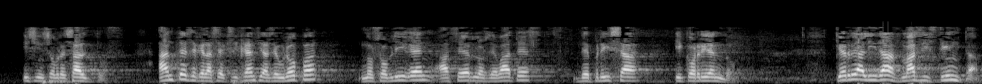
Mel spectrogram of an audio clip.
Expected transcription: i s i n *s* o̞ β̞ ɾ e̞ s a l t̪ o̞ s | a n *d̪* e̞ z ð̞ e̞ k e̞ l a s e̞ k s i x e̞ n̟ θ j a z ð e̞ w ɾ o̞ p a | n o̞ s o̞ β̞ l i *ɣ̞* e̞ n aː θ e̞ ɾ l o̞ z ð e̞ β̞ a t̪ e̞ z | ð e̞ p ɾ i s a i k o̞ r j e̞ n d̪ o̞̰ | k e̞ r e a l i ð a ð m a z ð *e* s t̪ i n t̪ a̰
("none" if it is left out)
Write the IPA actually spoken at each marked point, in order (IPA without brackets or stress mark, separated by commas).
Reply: s, t̪, ɣ̞, i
